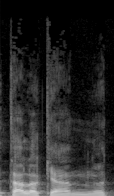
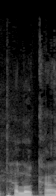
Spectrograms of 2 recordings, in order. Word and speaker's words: Talocan: Ben, je, sais pas la prononciation exacte, mais euh, c'est Talocan, T-A-L-O-C-A. – Ben, c'est ça, voilà. Okay. Talocan.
